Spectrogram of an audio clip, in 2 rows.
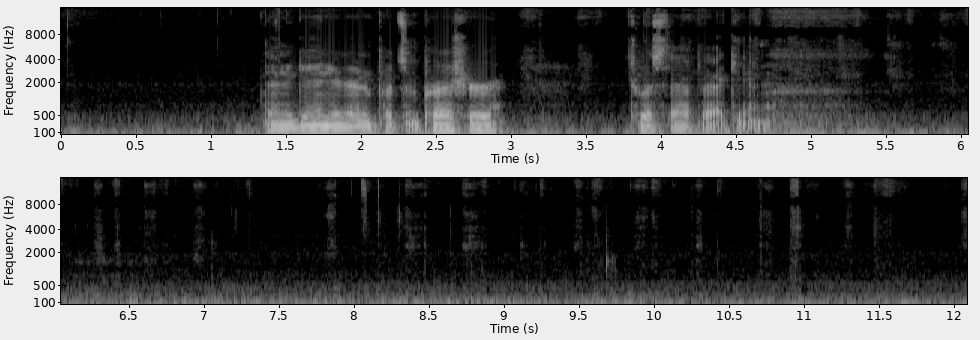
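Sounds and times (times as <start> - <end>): faint scratching and ticking: 2.9 - 12.0.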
